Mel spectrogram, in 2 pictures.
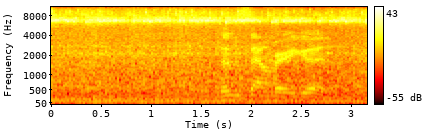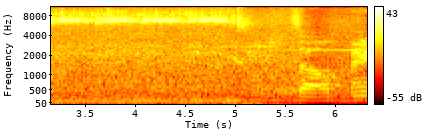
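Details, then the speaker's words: Truck with ProCharger supercharger, serpentine belt about 3,500 miles old including a track day, at cold start: steady piercing high squeal over idle until warm; worn slipping belt near end of life, heavy belt dust. "It squeals quite a bit just when it starts. I guess it's not completely shot, but it is kind of annoying. When you start the truck, you get kind of this squeaky belt sound until the truck warms up"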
